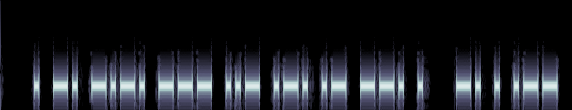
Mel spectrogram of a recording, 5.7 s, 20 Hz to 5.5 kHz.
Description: Morse code, heard as a keyed tone, about 25 wpm, 600 Hz. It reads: ENCOURAGE NEW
